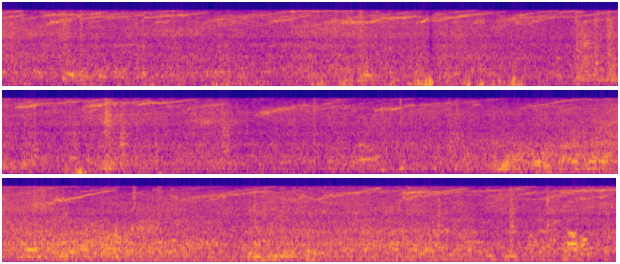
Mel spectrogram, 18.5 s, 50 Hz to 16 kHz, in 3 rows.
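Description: Several electric RC touring cars with 21.5-turn brushless motors racing: many short high-pitched motor whines rise one after another as the cars accelerate, over a background of voices.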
